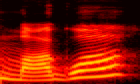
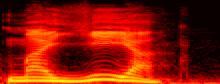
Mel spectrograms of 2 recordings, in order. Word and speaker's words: magia: their practice itself becomes magia, or magic. Wait, did you say magua? No, maya. So it's the no. The other one, magia.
